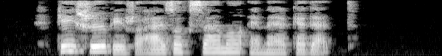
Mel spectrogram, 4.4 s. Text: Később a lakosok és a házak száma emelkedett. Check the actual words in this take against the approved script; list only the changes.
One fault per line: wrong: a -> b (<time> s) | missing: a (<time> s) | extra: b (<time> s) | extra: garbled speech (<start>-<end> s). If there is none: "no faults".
missing: a lakosok (1.1 s)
